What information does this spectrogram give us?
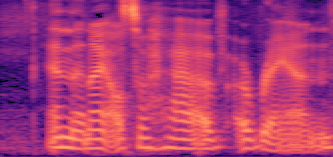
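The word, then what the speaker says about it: Aran: then I also have Iran so or Aaron weight it's Aaron I can't pronounce things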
